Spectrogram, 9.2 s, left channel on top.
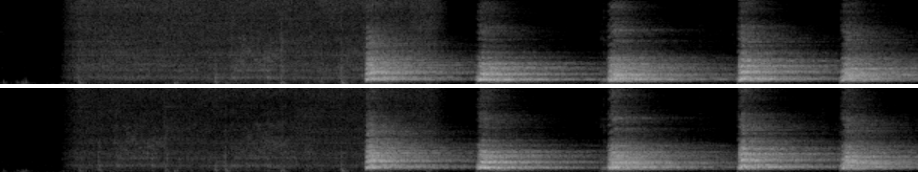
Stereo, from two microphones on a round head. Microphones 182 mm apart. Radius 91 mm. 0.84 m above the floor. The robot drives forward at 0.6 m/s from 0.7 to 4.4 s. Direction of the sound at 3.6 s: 10° left (ahead or behind).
